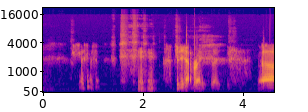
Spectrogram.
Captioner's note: laughing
